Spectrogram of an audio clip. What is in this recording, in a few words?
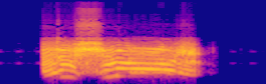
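Turkish aircraft destroyed, mood high, speech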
